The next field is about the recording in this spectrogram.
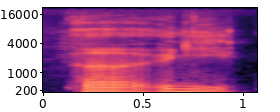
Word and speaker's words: Ugni: Oh, also UGNI geschrieben. Ich will es jetzt hier nicht komplett falsch. Wie spricht man das? UG? – UGNI? – Ja, Uni.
